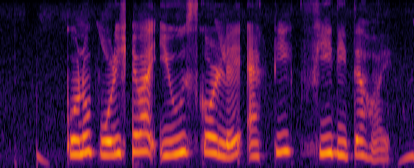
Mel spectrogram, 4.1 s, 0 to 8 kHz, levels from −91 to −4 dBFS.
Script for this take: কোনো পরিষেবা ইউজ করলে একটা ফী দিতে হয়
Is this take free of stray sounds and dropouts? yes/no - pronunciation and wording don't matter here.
no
